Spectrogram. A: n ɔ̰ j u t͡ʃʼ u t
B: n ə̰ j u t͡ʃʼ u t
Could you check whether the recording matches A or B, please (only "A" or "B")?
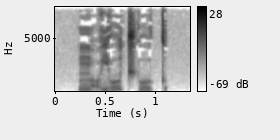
A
